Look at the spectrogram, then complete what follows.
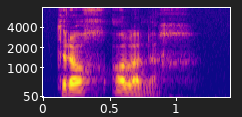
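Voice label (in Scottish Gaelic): "droch oileanach", Scottish Gaelic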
